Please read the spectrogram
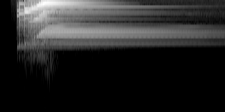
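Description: Subscribe-button sound effect: a single bright, high-pitched ding that sounds about a fifth of a second in and rings away over about a second and a half.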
